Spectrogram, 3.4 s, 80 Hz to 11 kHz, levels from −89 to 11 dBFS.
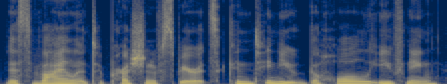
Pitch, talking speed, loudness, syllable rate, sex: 190 Hz, 160 wpm, -16 LUFS, 5.6 syllables/s, female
